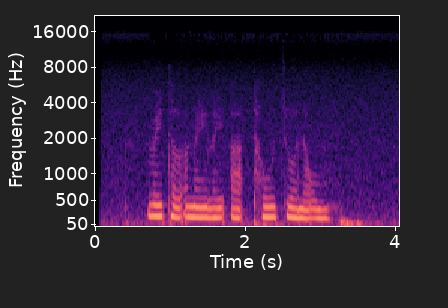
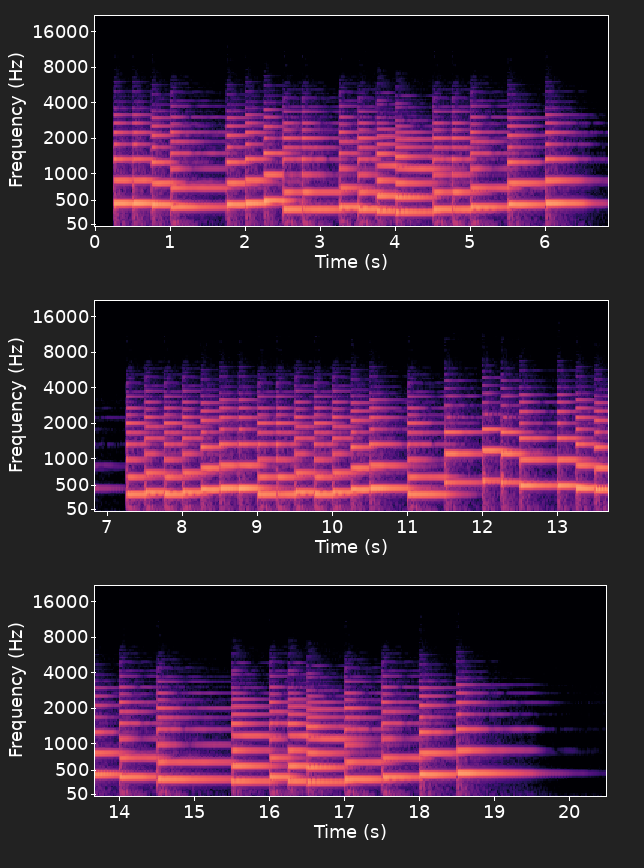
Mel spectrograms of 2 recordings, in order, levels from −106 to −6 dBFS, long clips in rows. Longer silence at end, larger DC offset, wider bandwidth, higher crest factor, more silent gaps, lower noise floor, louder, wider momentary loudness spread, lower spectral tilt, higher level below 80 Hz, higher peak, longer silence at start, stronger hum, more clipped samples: second, 0.5 s vs 0.9 s; neither; second, 4 kHz vs 5.8 kHz; about the same, 14 dB vs 14 dB; neither; second, -62 dBFS vs -80 dBFS; about the same, -33 LUFS vs -33 LUFS; first, 15 LU vs 7 LU; first, -11 dB/octave vs -6.5 dB/octave; first, -52 dBFS vs -68 dBFS; about the same, -20 dBFS vs -20 dBFS; first, 0.4 s vs 0.25 s; neither; neither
